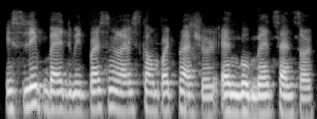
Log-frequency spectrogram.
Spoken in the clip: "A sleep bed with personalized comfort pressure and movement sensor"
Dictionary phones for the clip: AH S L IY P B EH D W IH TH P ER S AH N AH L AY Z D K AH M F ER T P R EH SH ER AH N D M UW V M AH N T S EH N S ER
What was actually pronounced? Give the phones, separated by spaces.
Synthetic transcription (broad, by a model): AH S L IY P B EH D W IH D P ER S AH N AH L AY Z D K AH M P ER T P R EH SH ER AH N D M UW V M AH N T S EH N S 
